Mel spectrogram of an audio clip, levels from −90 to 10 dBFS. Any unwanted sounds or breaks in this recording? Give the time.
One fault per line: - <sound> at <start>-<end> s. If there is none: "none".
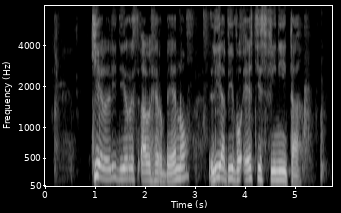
none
